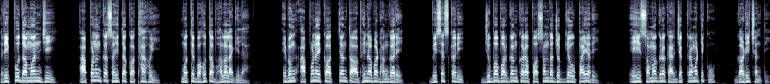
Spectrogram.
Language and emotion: Odia, neutral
